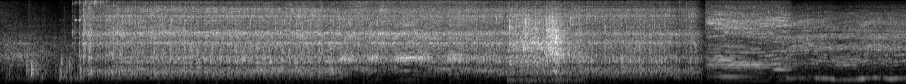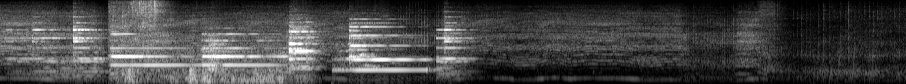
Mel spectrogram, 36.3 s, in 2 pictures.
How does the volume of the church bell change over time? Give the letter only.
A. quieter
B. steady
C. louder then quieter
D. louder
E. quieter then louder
D.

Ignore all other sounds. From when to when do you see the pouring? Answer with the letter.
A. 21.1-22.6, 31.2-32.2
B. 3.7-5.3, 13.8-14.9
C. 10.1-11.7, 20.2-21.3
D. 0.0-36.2
C.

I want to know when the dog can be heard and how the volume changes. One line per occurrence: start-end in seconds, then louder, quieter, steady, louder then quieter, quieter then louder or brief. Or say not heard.
not heard.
